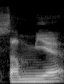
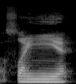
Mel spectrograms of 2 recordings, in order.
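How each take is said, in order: First: A full m sound comes before the ya. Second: A nasalized vowel comes before the ya. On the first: The speaker calls it wrong. "is not chanted as Samya" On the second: The speaker calls it right. "It will be chanted as Sanya, Anunasika"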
